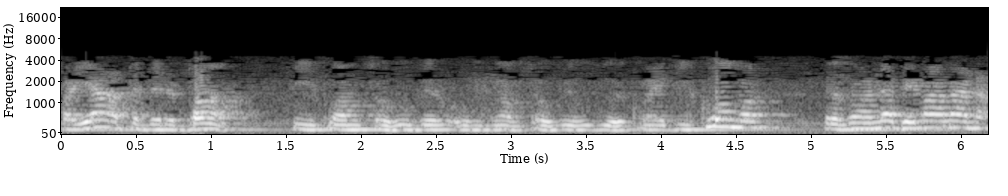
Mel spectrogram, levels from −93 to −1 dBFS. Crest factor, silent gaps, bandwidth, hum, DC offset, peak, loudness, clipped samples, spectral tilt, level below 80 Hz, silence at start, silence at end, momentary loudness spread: 12 dB; none; 4.1 kHz; none; under 0.1%; 0 dBFS; -13 LUFS; under 0.1%; -13.5 dB/octave; -46 dBFS; 0 s; 0 s; 7 LU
